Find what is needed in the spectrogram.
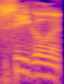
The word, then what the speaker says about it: Siegel: And the guy that invented it, Jerry, is it Siegel pronounced? – Yeah, Siegel and Schuster.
